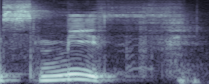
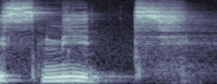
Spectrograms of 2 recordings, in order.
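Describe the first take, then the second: First: Said in the usual way. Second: Smith ending in T, as "Smit"; Jamaican pronunciation. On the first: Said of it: "the accent is missing". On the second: Shown as a demonstration. Teacher showing Jamaican speech, Smith said as "Smit". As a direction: close Smith on T instead of th. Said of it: "is missing".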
